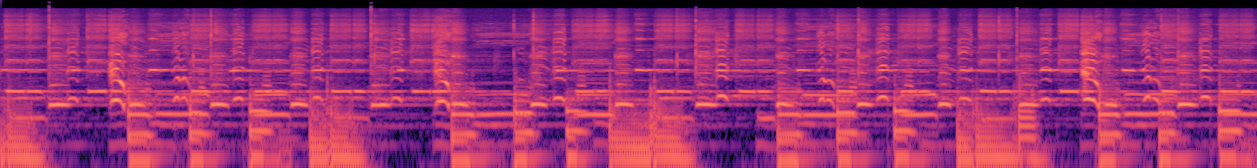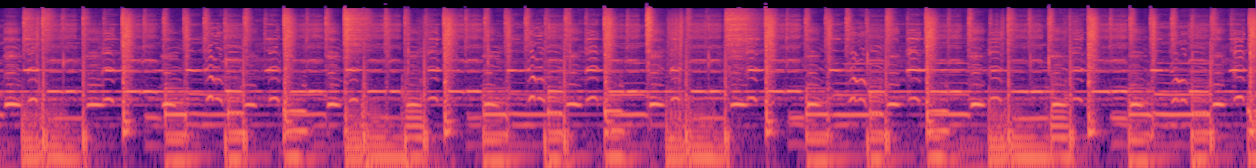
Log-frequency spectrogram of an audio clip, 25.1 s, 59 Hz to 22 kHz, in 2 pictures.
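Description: A funky 1973 jazz song recording opens with a whistle-style intro of breathy, whistle-like hoots in a repeating syncopated pattern over a steady bass groove, with crisp percussion joining halfway through; loud and continuous, no talking.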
